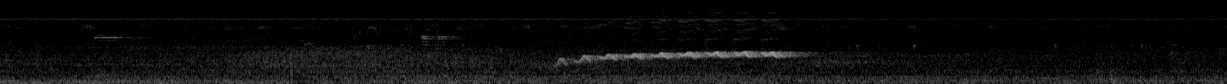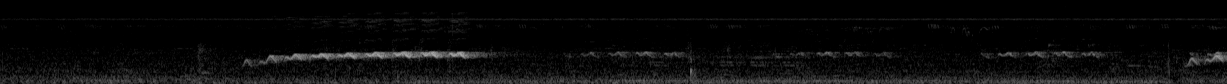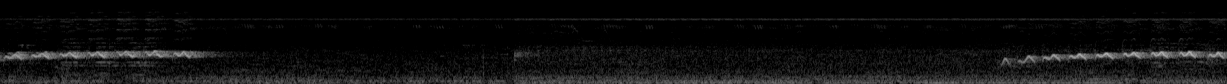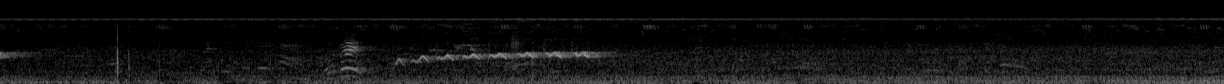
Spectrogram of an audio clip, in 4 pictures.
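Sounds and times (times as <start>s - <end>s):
bird calling: 34.5s - 37.2s, 40.8s - 43.0s.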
